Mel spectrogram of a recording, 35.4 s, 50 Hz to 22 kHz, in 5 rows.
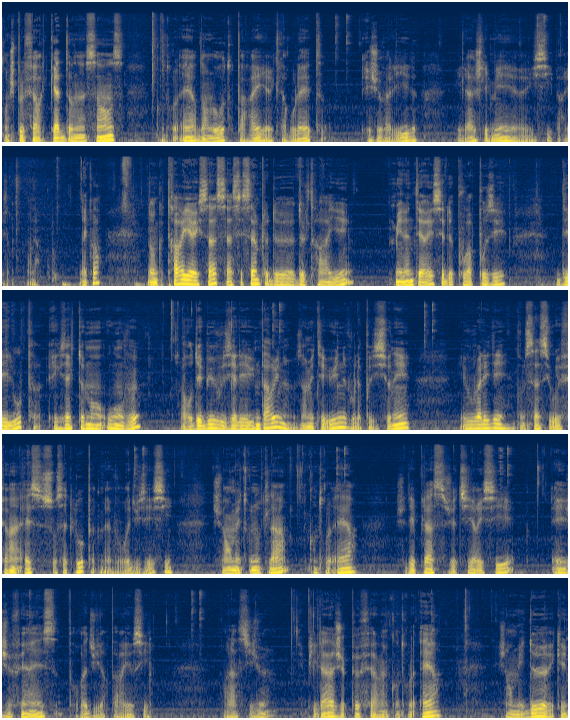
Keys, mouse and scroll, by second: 2.0 ctrl+r, 6.9 click, 14.4 ctrl+z, 16.5 ctrl+r, 24.9 ctrl+r, 30.9 click, 33.6 ctrl+r.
